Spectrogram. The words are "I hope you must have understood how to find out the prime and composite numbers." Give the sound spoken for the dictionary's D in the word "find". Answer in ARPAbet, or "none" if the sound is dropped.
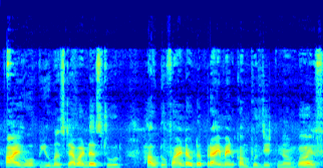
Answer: D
